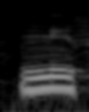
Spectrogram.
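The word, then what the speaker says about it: NiFe: core होती है इसको बोलते हैं नीफ या फिर फेनी जो भी आप प्रोनाउंस करें तो सी से सिलिका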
